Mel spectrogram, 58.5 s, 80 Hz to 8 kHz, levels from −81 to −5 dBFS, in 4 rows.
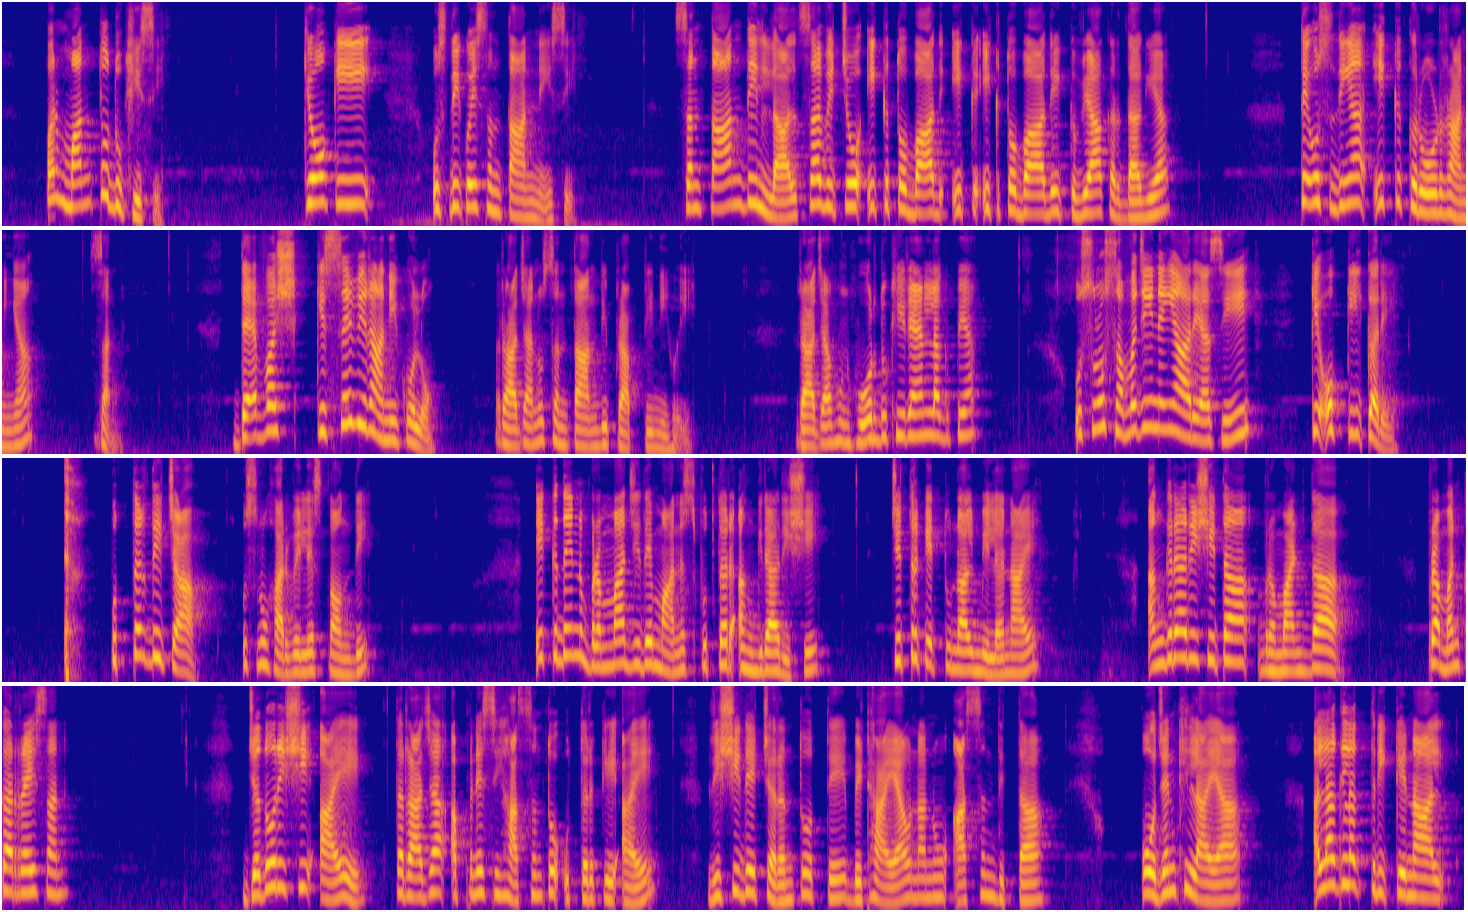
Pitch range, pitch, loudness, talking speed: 185-275 Hz, 225 Hz, -17 LUFS, 125 wpm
